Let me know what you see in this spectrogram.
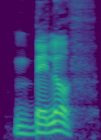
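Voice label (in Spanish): "veloz", Spanish, male; mekanta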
